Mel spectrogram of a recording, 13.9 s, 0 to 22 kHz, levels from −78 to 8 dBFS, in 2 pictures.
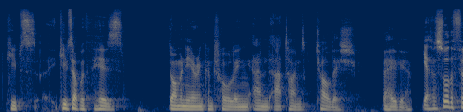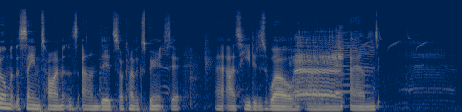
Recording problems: animal sounds; loud; throughout; 1 dB below the speech

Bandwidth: 15.5 kHz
